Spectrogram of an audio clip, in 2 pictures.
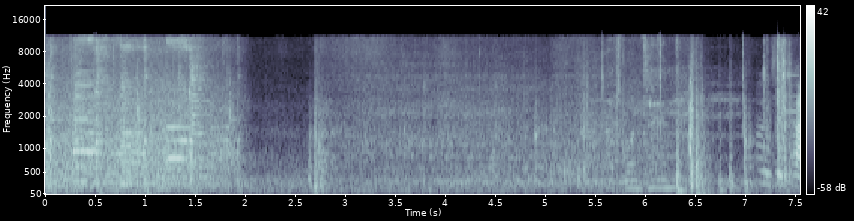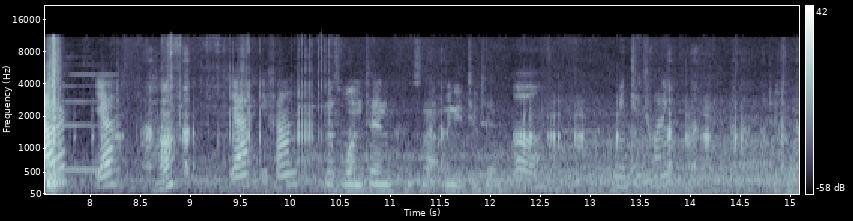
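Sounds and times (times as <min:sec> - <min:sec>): road noise inside car: 0:00.0 - 0:15.0.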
